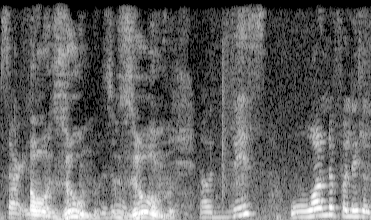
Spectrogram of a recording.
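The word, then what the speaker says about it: Xoom: as the iPad killer which is the zoo spelled with an X x o o n x o m sorry oh zoom zoom now this wonderful little tablet right kind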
